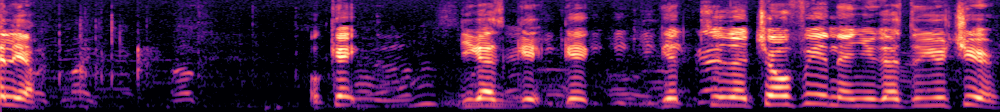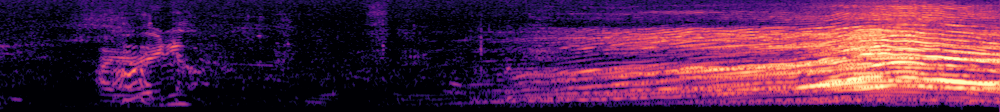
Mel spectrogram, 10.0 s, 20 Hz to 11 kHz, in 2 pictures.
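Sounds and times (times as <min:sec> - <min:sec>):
boys shouting a team cheer: 0:07.4 - 0:10.0.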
